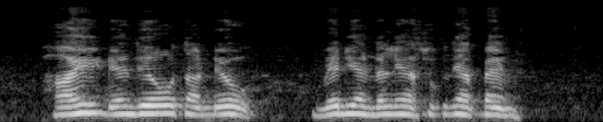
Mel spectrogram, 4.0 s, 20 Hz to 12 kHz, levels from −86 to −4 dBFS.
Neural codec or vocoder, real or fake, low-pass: vocoder, 22.05 kHz, 80 mel bands, Vocos; fake; 9.9 kHz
